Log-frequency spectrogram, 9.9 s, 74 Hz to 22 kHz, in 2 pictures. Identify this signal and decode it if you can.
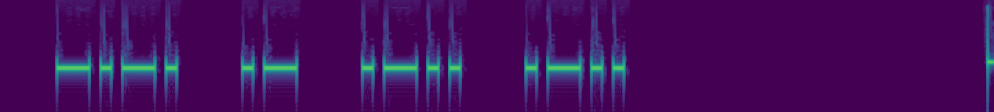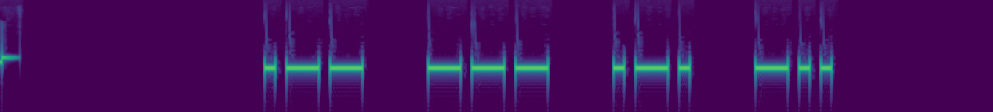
Morse code, heard as a keyed tone, about 23 wpm, spaced as for 16 wpm, 700 Hz. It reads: CALL WORD
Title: 2x Character Spacing - Top 100 Words - 22wpm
